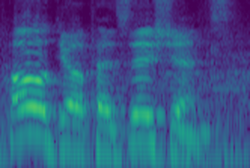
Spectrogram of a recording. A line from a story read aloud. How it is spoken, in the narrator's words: yelled Von Grunkle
